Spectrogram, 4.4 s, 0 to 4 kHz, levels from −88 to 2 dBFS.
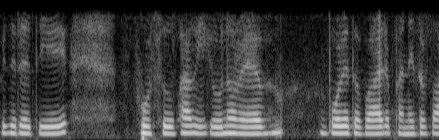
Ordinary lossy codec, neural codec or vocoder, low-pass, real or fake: none; codec, 16 kHz, 2 kbps, X-Codec, HuBERT features, trained on LibriSpeech; 3.6 kHz; fake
